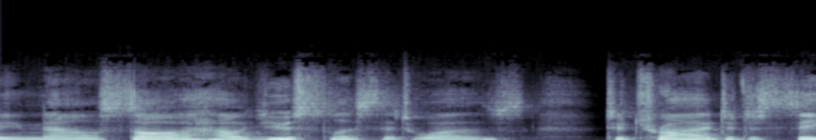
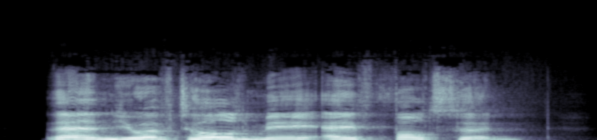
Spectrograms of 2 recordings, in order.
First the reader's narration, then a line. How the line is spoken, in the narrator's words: cried Glinda angrily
